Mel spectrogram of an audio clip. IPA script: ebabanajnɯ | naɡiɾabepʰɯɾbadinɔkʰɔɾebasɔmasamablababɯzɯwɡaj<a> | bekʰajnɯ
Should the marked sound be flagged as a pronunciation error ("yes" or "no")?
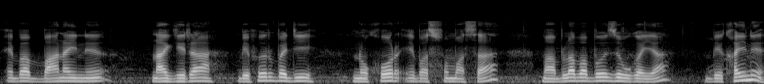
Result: no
